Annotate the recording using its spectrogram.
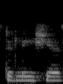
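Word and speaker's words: del.icio.us: or phrases for example the site pronounced as delicious has asked its users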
